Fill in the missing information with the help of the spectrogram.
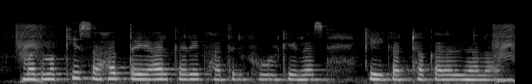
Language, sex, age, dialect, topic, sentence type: Bhojpuri, female, 18-24, Western, agriculture, statement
